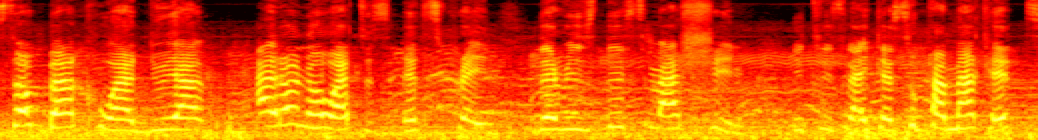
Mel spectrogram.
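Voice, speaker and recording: Crowd noise fills the background as a woman with a Ugandan accent speaks at a moderate pace. Her voice is extremely high in pitch, with ordinary pitch variation. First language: Luganda. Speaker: housemaid vlogger. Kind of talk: casual vlog. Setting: outdoors on a balcony. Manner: halting.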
